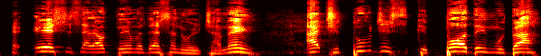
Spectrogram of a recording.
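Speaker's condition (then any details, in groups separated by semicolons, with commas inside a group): Cerebral palsy; no speech as child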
